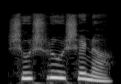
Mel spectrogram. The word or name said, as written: ಶುಶ್ರೂಷಣ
